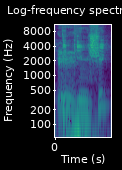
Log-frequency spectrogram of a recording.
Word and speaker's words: Tikin-xic: chik el el el el tikin chic se escribe con x y C al final no Ah porque chic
